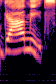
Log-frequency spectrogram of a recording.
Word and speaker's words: gametes: is called fertilization clear what we will pronounce gens no this is gametes okay these are gametes yes okay very good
